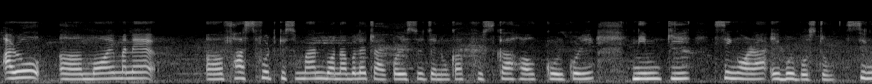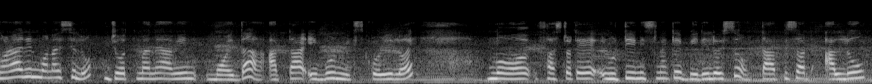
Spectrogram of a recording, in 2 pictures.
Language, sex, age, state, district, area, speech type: Assamese, female, 18-30, Assam, Kamrup Metropolitan, urban, spontaneous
